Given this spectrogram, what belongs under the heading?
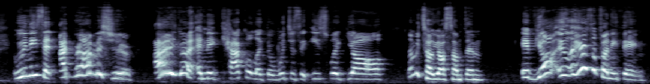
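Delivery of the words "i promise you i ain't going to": squawky, high cartoon duck-like voice. Imitating Simon, who talks like Daffy or Donald Duck: imitating Simon's duck-like voice. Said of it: "he talks like this".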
